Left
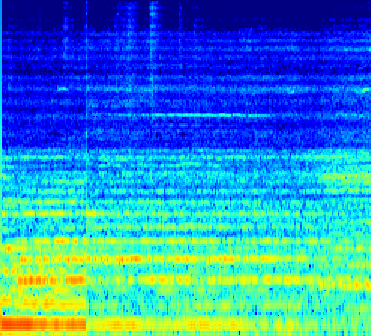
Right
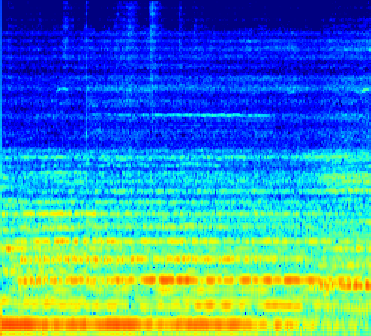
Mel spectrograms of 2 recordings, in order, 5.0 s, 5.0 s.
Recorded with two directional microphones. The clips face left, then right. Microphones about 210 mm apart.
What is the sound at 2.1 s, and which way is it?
Music, 55° right (ahead or behind).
